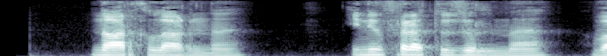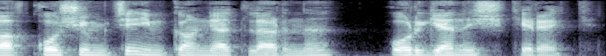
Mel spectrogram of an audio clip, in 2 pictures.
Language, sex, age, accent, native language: Uzbek, male, 18-24, Toshkent shahri, Uzbek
